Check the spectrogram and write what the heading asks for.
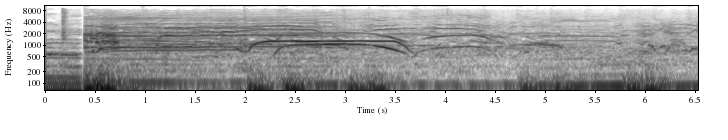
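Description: A crowd of teenagers screaming and cheering, with long high shrieks, over dance music with a heavy bass beat. A hip-hop song cuts off suddenly about half a second in.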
